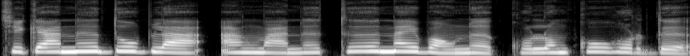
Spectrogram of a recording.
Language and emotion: Bodo, neutral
